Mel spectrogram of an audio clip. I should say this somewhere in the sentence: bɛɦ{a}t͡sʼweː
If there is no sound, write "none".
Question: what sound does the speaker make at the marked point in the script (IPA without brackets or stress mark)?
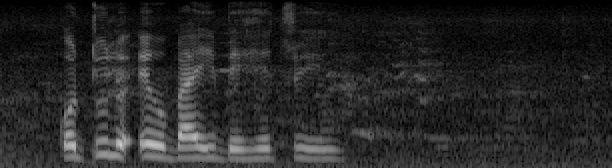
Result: e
